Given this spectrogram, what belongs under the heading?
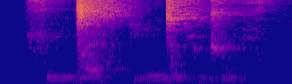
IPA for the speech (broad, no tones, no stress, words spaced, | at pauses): ɬyɲŋ͡ǀæzki ŋ͡ǀʉçd͡ʒuç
